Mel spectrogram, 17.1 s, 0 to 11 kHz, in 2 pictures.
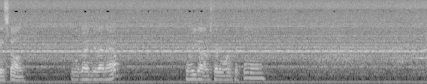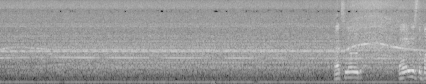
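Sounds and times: fan whine rising in pitch: 0.0s - 17.0s
server cooling fans rushing: 0.0s - 17.0s
steady fan tone: 0.0s - 17.0s.

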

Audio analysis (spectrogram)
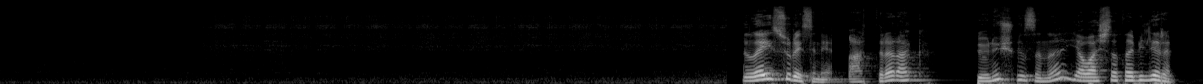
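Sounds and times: small servo motor whirring: 2.0s - 7.3s.

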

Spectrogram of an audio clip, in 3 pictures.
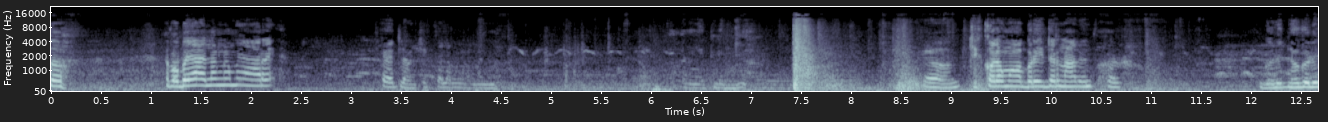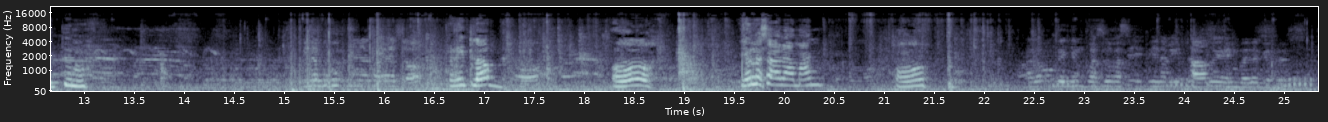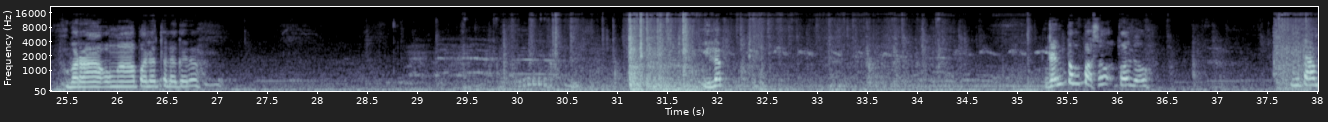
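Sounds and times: pigeons cooing: 2.4s - 7.4s, 9.7s - 38.0s.

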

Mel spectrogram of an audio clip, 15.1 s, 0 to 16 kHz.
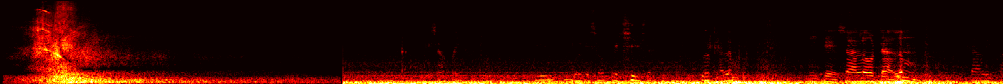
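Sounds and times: cinematic whoosh and boom: 0.0s - 8.2s
vehicle driving rumble: 5.1s - 15.0s.

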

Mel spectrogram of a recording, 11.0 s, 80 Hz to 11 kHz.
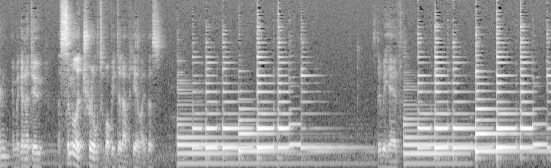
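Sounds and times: nylon-string guitar plucked: 3.5s - 11.0s.

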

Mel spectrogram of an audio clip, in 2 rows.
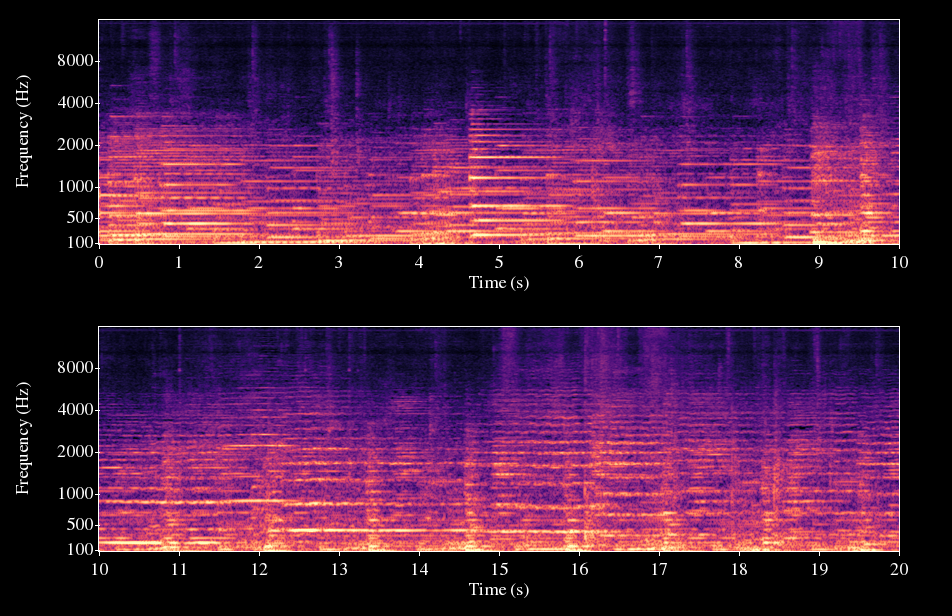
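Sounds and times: tango music with strings and piano: 0.0s - 20.0s.

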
